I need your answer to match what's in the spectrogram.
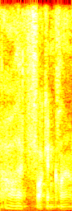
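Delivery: acted muttering under breath. Retelling a remark made while watching the news: imitating muttering under breath. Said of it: "I said under my breath".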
